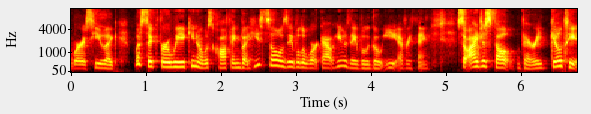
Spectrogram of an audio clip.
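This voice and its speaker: A young adult woman guest on an interview, telling stories in an animated way and acting out what she and others said. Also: on the low side. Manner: animated storytelling, quoting herself and others. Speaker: podcast guest. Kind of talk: casual interview chat.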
